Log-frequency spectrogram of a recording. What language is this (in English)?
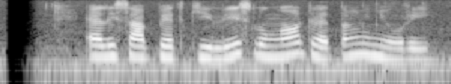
Javanese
